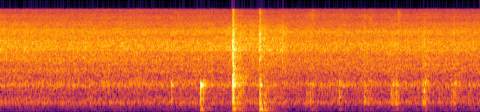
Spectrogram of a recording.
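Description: Chopped onion, celery and leek sizzling steadily in an Instant Pot's inner pot on sauté mode. About two seconds in come three sharp knocks, then a run of lighter taps, about three a second.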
